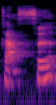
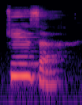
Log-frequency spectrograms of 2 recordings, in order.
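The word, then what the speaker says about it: Käse: Jadi ini bukan case ya, tapi kez. Jadi cara membacanya itu e-nya aja. A-nya itu samar atau dihilangkan. Jadi diganti dengan e ke artinya adalah keju.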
